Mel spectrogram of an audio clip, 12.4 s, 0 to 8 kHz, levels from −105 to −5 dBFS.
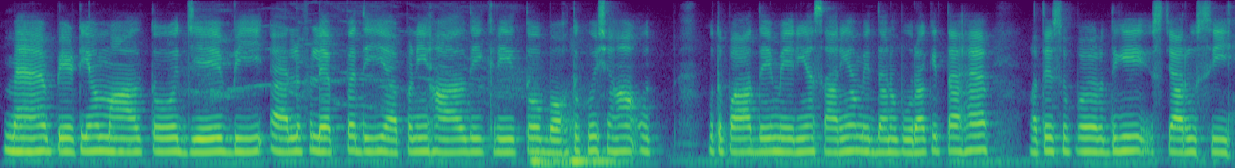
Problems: background sounds at intervals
